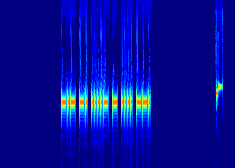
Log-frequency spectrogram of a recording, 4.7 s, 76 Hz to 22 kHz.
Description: Morse code, heard as a keyed tone, about 40 wpm, 700 Hz. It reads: KN4THG
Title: USA Call Signs - 6 Characters - 6x Character Spacing - 40wpm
